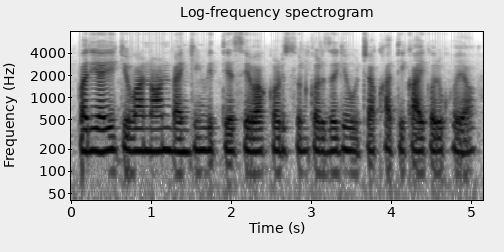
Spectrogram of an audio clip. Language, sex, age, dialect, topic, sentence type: Marathi, female, 25-30, Southern Konkan, banking, question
